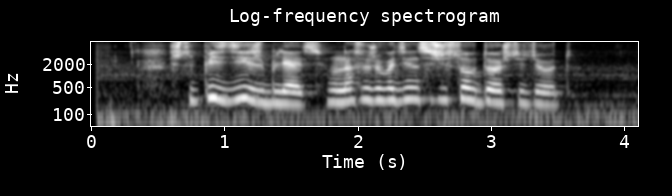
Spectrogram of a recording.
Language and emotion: Russian, angry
